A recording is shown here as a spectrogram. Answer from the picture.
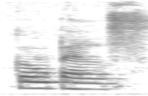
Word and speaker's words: Goebbels: Goebbels.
